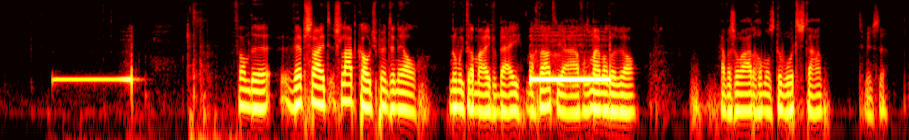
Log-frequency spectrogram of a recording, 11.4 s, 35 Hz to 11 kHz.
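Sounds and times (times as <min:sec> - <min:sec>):
click at the end of a telephone ringback tone: 0:00.4 - 0:00.6
mid-pitched telephone ringback tone: 0:00.7 - 0:01.7, 0:06.6 - 0:07.7
speech: 0:03.0 - 0:08.0, 0:08.6 - 0:11.2.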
